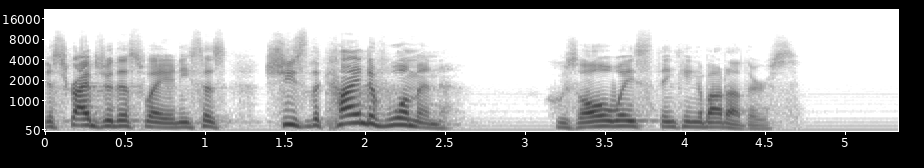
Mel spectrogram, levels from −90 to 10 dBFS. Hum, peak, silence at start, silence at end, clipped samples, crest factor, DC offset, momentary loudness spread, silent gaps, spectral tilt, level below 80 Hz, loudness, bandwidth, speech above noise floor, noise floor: none; -4 dBFS; 0 s; 0.8 s; under 0.1%; 20 dB; under 0.1%; 15 LU; none; -7.5 dB/octave; -66 dBFS; -23 LUFS; 9 kHz; 42 dB; -65 dBFS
